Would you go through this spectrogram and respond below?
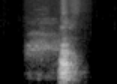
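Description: Sam the dog lets out a single short bark indoors, preceded by a faint whine, close and moderately loud, with the start of another sound cut off at the end.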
